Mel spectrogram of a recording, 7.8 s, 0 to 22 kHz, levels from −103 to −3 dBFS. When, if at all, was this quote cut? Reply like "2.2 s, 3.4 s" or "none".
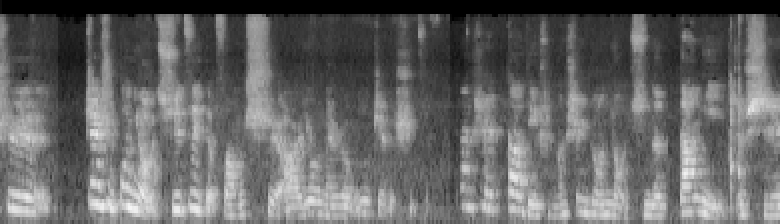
6.7 s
